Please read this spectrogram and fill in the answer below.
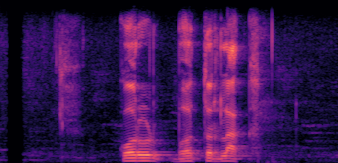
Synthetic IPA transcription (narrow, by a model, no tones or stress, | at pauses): kʌɾoɽbʱʌt̪ːʌrlakʰ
